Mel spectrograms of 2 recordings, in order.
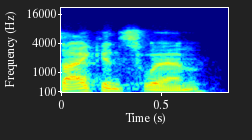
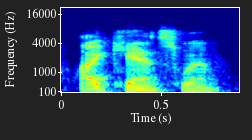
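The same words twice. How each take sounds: First: "can" weakened to "kun", weight on "swim"; reduced can. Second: "can't" with a full open vowel, T swallowed. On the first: Teacher answering her own example question, reduced can. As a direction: slip over "can" with an uh vowel. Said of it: "Can changes to kun". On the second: Teacher contrasting the negative for students, full can't. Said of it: "so there's a difference". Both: Shown as a demonstration.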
